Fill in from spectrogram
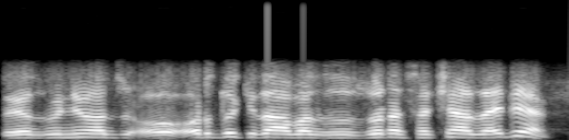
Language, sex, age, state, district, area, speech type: Kashmiri, male, 18-30, Jammu and Kashmir, Budgam, rural, conversation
